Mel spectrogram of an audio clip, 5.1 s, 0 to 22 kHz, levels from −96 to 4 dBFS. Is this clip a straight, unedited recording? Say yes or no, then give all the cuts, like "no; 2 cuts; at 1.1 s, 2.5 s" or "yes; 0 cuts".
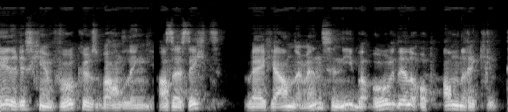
no; 1 cut; at 1.5 s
